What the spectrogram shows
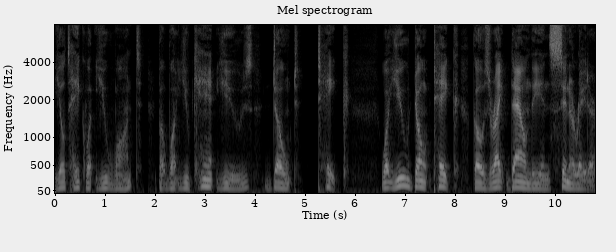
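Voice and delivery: dead, icy cold tone. Reading a novel aloud, Madden refuses the sister's plan: dead cold voice. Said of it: "His voice was dead cold".

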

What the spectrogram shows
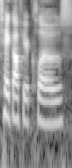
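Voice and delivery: put-on aggressive, forceful delivery. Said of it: "Like, aggressive".

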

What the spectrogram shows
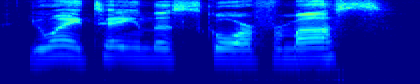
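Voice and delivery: mild thrown-back retort, pitched high. In a role-playing game, the game master voices Whitey yelling back at the players. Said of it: "Whitey yells back".

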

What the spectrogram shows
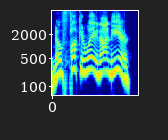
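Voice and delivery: mock, very high, really loud, shrill outburst. Reminding the listener what they once said, retelling saying it really loud. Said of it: "you said it really loud".

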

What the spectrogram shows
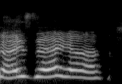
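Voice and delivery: mock, very high, tearful sobbing wail. Recapping a scene where she is brought inside, imitating Alicia crying. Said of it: "as Alicia's like crying".

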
